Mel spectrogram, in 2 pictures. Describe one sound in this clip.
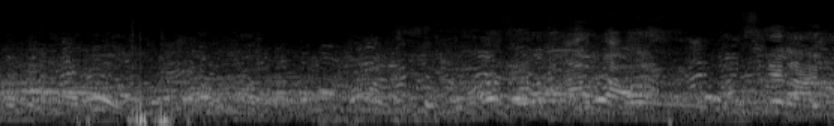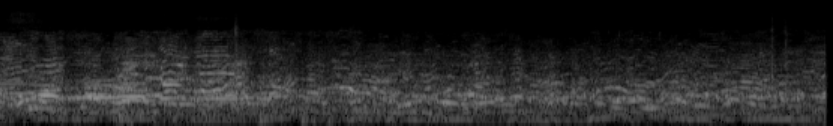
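A large crowd of men and women shouts and chants excitedly close by, outdoors.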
